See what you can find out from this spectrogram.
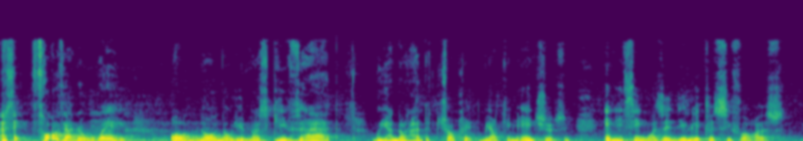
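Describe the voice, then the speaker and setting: This woman's fairly low pitch moves in very wide swings as she talks at a fairly slow pace. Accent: French. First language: French. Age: 80s+. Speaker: French teacher. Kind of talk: public speech, personal wartime memories. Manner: hesitant, many pauses and fillers.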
